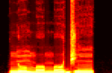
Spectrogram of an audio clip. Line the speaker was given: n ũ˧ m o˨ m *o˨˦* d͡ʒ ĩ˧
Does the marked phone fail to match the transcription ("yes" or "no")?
no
